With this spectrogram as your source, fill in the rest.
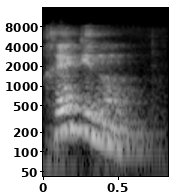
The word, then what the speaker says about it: regnum: muita gente pode assim regnum não é rede não porque porque o reino porque é GN as pessoas vão falar rede não mas não é rei não porque a comune Itália o gene ele tem é assim ao mesmo valor para nós tem o NH certo então é o som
